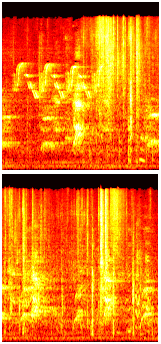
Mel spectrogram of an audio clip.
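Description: Outdoor ambience. Near the start a bird chirps three times in quick succession, followed by scattered faint animal calls and a few sharp scuffs or knocks.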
